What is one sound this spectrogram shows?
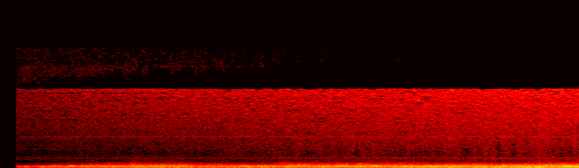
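Water rumbles and swirls in a low, muffled wash underwater.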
